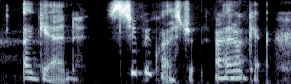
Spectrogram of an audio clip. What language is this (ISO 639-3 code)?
eng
